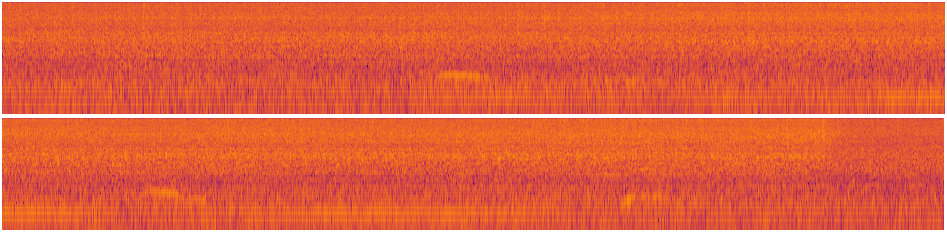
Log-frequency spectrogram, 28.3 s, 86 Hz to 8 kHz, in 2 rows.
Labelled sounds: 6.5	7.1	humpback whale, 0.35 to 0.49 kHz
16.4	16.9	humpback whale, 0.33 to 0.45 kHz

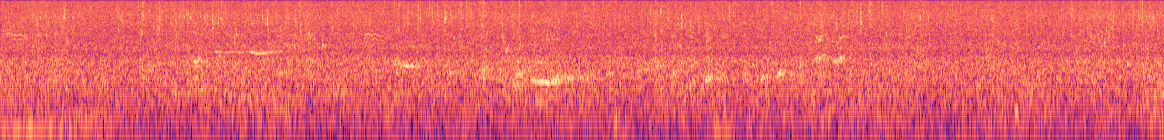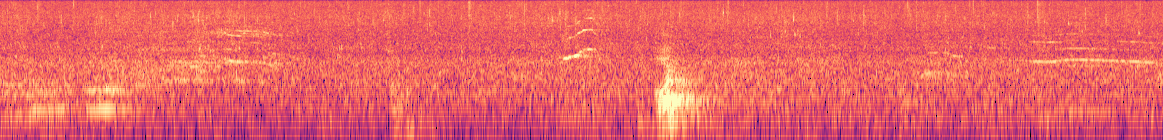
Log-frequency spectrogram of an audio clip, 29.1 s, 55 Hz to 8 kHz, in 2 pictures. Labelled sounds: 0.1	0.4	humpback whale, 2.0 to 2.3 kHz
2.7	3.4	humpback whale, 1.1 to 1.4 kHz
4.5	5.3	humpback whale, 0.78 to 2.4 kHz
17.2	17.8	humpback whale, 0.84 to 2.8 kHz
21.5	22.0	humpback whale, 0.94 to 2.8 kHz
26.3	28.2	humpback whale, 0.84 to 1.5 kHz

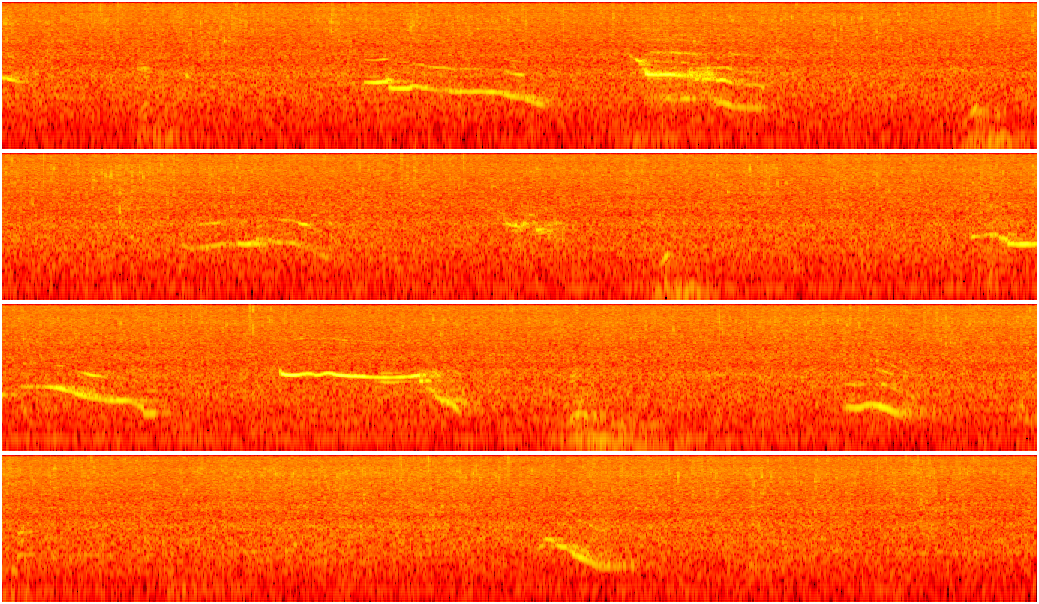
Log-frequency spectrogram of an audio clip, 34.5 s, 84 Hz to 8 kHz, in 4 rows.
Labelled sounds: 3.0	3.8	humpback whale, 0.94 to 1.4 kHz
5.2	6.1	humpback whale, 0.78 to 2.6 kHz
10.3	10.5	humpback whale, 0.84 to 1.0 kHz
10.9	11.2	humpback whale, 0.78 to 1.1 kHz
17.9	18.2	humpback whale, 0.81 to 1.0 kHz
19.5	20.9	humpback whale, 0.78 to 2.8 kHz

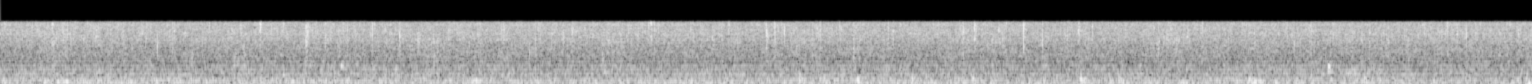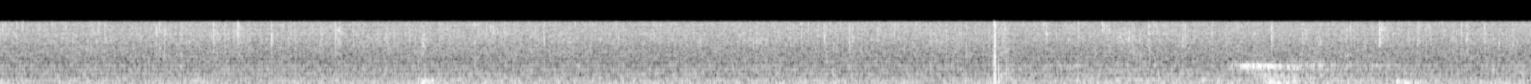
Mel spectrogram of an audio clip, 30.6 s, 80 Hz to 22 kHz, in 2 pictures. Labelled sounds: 27.6	28.2	humpback whale, 0.78 to 1.1 kHz

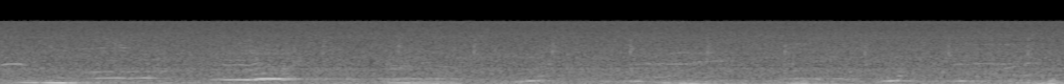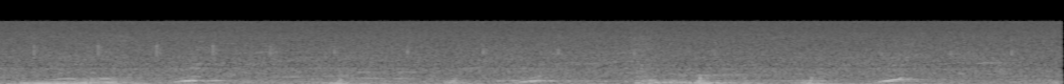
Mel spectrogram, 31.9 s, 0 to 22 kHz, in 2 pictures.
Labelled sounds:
0.0	0.4	humpback whale, 0.83 to 1.0 kHz
30.7	30.9	humpback whale, 0.96 to 1.1 kHz

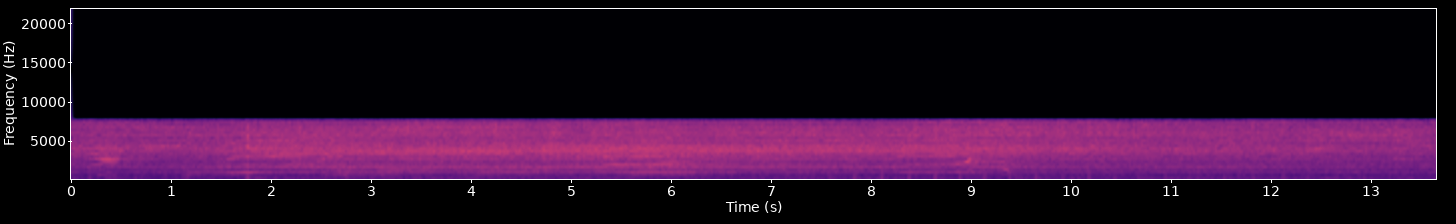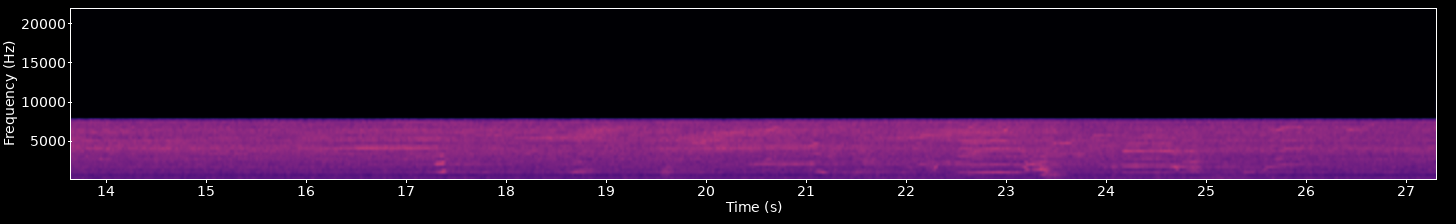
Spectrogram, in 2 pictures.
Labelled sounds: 1.5	2.4	killer whale, southern resident, 0.89 to 2.2 kHz
5.3	6.0	killer whale, southern resident, 2.0 to 3.3 kHz
8.2	9.4	killer whale, southern resident, 0.98 to 3.3 kHz
16.3	17.3	killer whale, southern resident, 4.0 to 4.3 kHz
20.4	21.1	killer whale, southern resident, 2.0 to 4.5 kHz
22.2	22.6	killer whale, southern resident, 2.2 to 2.4 kHz
23.1	23.4	killer whale, southern resident, 1.3 to 2.0 kHz
24.1	24.9	killer whale, southern resident, 0.89 to 5.6 kHz
25.6	26.0	killer whale, southern resident, 1.6 to 2.1 kHz

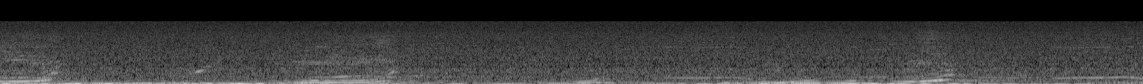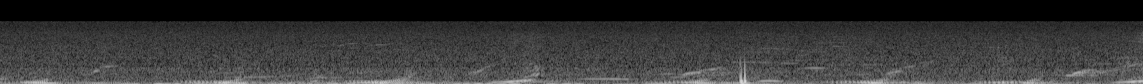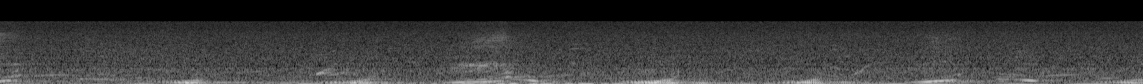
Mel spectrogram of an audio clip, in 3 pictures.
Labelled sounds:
9.1	9.3	humpback whale, 0.96 to 1.2 kHz
14.8	15.0	humpback whale, 2.3 to 2.7 kHz
19.0	19.3	humpback whale, 2.0 to 2.1 kHz
27.4	27.9	humpback whale, 0.80 to 1.1 kHz

